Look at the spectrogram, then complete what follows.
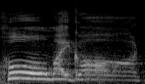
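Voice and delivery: slow, soft, choked lament; retold guru moved to tears; tearful cry. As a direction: sigh it out as if weeping. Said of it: "Prabhupada was crying".

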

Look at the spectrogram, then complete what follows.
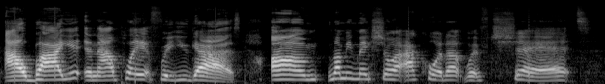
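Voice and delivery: ordinary delivery

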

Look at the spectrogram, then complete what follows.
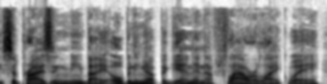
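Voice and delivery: ordinary delivery

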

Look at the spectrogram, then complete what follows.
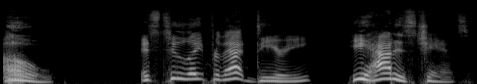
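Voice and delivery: high, loud, gloating lilt; mocking specter. Specter closing in on the group, mocking. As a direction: taunt her with false sympathy. Specter mocks the girl's plea.

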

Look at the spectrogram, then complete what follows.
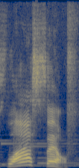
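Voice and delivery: plain reading voice

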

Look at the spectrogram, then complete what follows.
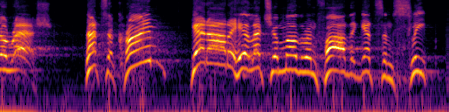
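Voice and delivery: high, loud retort; angry defensiveness. Acted. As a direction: snap back at full voice. Father yells at daughter.

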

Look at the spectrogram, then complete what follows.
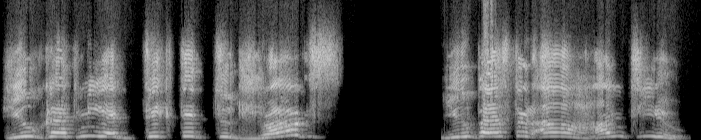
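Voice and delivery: very high, loud, slow furious threat; screaming rage. Retold or imitated. Cop screaming threats at his doctor, slow high rage. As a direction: scream it, drawn out and murderous. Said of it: "he screamed at him even further".

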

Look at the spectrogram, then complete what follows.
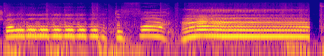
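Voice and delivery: high, loud, slow stretched what the fuck; yelling in shock at the game; shocked shout. Real, not acted. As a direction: blurt it out in real disbelief.

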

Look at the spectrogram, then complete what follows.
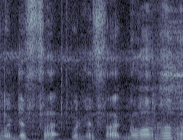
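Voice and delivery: high, panicked confusion; scared and disoriented; alarmed. Retold or imitated. Woken by a raid.

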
